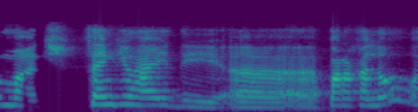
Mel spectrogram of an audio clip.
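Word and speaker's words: παρακαλώ: Thank you Heidi uh parakalo.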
